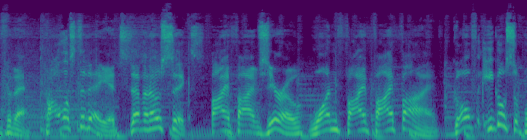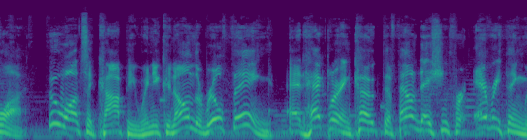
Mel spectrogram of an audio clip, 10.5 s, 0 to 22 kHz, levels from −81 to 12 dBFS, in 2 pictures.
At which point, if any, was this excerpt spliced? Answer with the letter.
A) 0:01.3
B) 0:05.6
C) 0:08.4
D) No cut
B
